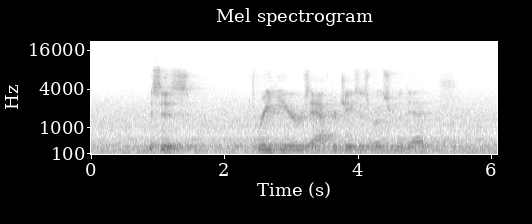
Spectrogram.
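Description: A middle-aged man speaks calmly in a large echoing hall.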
